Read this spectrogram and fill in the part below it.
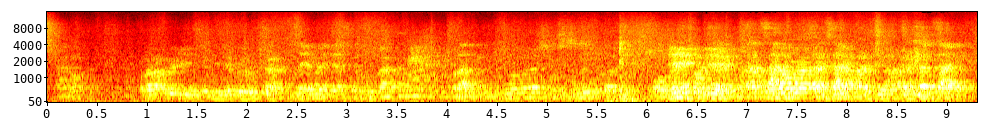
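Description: Many people chatter at once as a group breaks up.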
